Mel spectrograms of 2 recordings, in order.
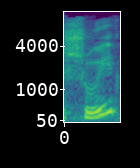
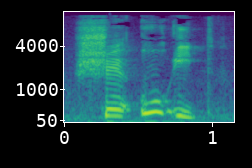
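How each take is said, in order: First: No vowel follows the sh, giving two syllables. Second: A short vowel follows the sh, giving three syllables. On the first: This is how it is commonly said. The speaker calls it wrong. "Не шуит, как мы говорим" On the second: The shva here is vocal. The speaker calls it right. "а шеуит"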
